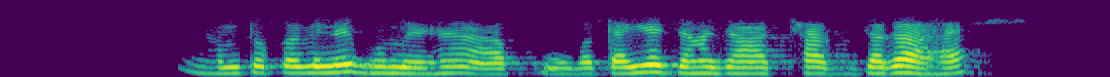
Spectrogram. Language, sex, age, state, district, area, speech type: Hindi, female, 45-60, Bihar, Madhepura, rural, conversation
